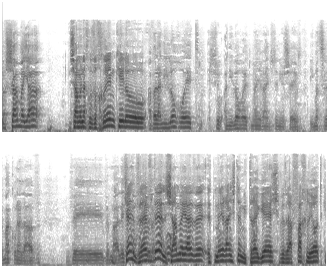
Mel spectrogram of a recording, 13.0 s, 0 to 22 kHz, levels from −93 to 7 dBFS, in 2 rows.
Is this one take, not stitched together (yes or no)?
no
